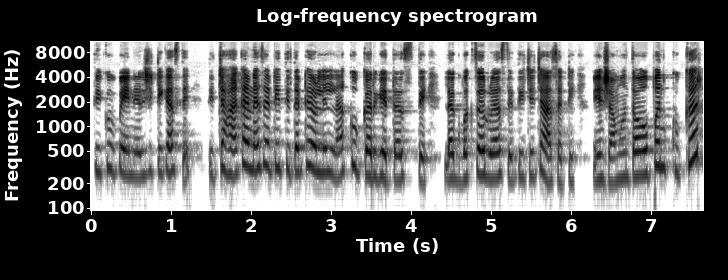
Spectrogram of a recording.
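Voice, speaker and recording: A woman's voice: high-pitched, normal speed, hardly any pauses. A woman in a casual storytelling recap, chattily retelling a TV serial episode and talking to her listeners. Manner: chatty, animated, addresses listeners. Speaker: TV serial reviewer.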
